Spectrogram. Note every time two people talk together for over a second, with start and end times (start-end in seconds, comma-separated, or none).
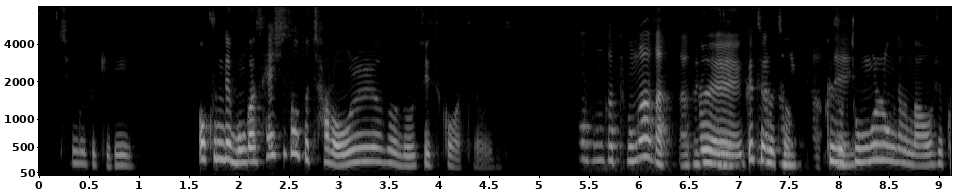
6.7-8.2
